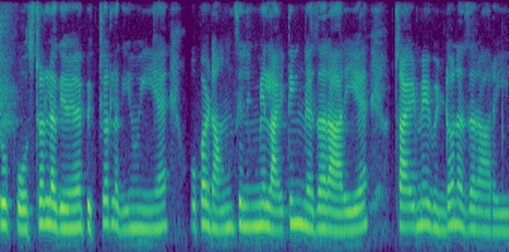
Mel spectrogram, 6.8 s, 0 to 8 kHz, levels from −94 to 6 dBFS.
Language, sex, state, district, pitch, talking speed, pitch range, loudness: Hindi, female, Punjab, Pathankot, 200 Hz, 220 wpm, 185-215 Hz, -19 LUFS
